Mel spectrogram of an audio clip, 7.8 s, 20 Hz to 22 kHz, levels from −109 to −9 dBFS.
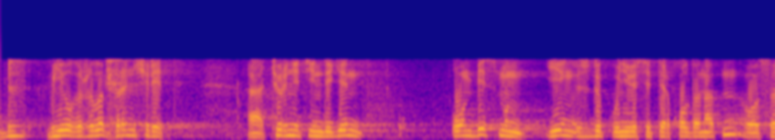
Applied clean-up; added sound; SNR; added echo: none; none; none; none.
